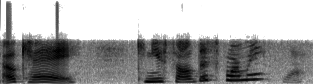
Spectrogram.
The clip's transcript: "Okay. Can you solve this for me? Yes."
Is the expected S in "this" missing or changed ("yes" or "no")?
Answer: no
